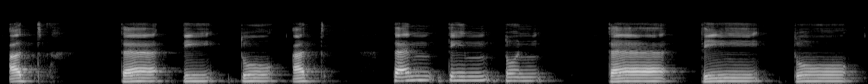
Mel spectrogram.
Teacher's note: നാവിന്റെ തല മേലെ മുൻപല്ലിന്റെ മുരട്ടിൽ നിന്നാണ് ഉച്ചരിക്കേണ്ടത്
